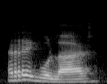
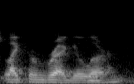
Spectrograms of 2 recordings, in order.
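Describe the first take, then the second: First: The R at the start is rolled. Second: The R at the start is English-style. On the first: "the R is always like uh, rolled" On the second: "It's better to use the R in English, like regular"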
